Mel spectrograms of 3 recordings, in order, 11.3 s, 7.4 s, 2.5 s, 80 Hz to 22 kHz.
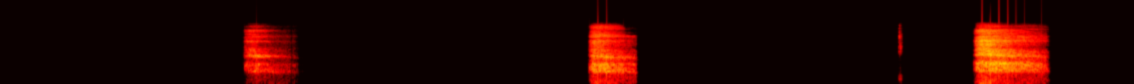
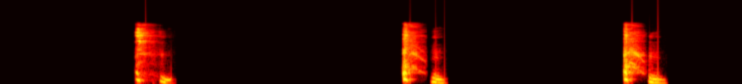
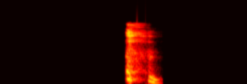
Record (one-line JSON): {"exhalation_length": "11.3 s", "exhalation_amplitude": 12443, "exhalation_signal_mean_std_ratio": 0.23, "three_cough_length": "7.4 s", "three_cough_amplitude": 28763, "three_cough_signal_mean_std_ratio": 0.23, "cough_length": "2.5 s", "cough_amplitude": 26235, "cough_signal_mean_std_ratio": 0.18, "survey_phase": "beta (2021-08-13 to 2022-03-07)", "age": "45-64", "gender": "Female", "wearing_mask": "No", "symptom_none": true, "smoker_status": "Never smoked", "respiratory_condition_asthma": false, "respiratory_condition_other": false, "recruitment_source": "REACT", "submission_delay": "5 days", "covid_test_result": "Negative", "covid_test_method": "RT-qPCR"}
